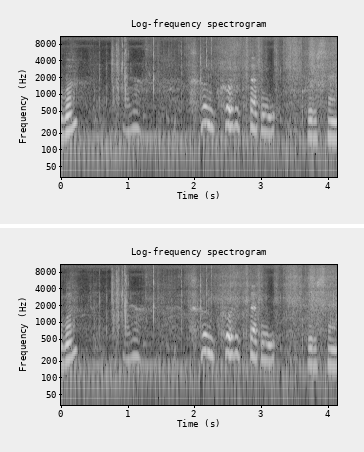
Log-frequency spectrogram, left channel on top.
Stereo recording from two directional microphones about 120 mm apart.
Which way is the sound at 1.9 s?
15° left (ahead or behind).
